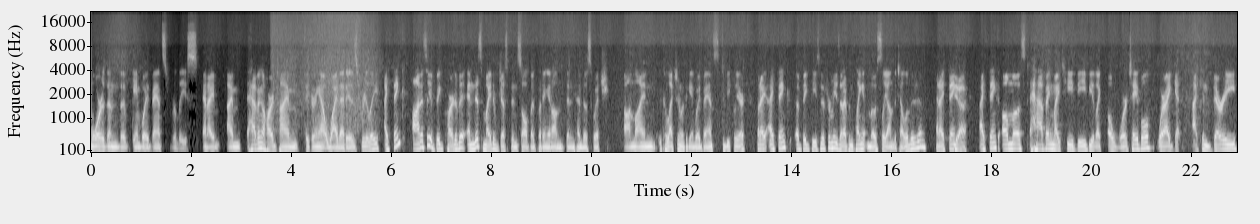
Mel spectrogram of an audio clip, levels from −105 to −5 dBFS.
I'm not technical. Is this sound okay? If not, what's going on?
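No. A noise suppressor is cleaning up this speech, and it leaves noise suppressor artifacts through the whole clip. The background is pushed well down, so it dips between words and swells under them.

There's also speech cut by the noise suppressor. The filter mistakes bits of the voice for noise and turns them down. Soft sounds and word endings come out faint or swallowed. This happens at 0.29 to 3.15 s, just before "having a", then 3.71 to 4.41 s, 5.08 to 10.66 s, 11.28 to 16.18 s, 16.9 to 18.79 s and 19.39 to 22.47 s. Each time only short pieces are lost, adding up to under a second.

Around 3.5 s the room gets noticeably noisier. That louder room noise belongs to the recording itself. Right after "having a" comes the noise suppressor catching up. From 3.57 to 5.77 s the louder noise slips through at first. The filter takes about two seconds to adjust, and then the noise sinks again.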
